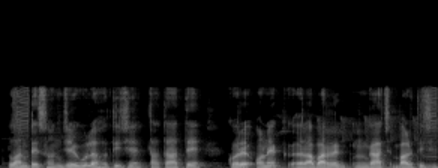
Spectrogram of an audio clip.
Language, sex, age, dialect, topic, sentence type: Bengali, male, <18, Western, agriculture, statement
